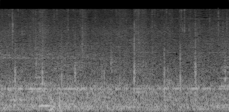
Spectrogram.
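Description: A crowd of people walking on paved ground: a quick, irregular patter of many footsteps, with voices in the background and a faint, steady high tone.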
